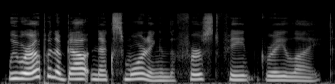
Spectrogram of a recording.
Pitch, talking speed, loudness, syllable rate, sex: 225 Hz, 235 wpm, -19 LUFS, 5.1 syllables/s, female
